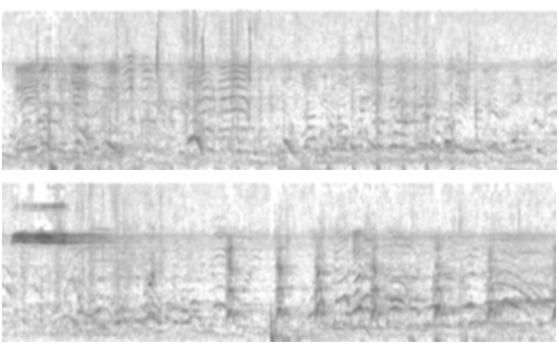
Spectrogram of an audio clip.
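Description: Faint voices of players and staff calling out on the pitch. A referee's whistle sounds once, for about half a second, a little past the middle, and a single sharp thud follows a few seconds later.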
